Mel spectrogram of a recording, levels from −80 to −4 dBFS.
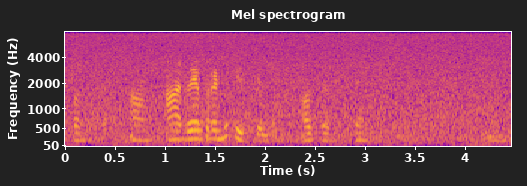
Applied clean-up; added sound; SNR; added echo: none; Water; 2 dB; none.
